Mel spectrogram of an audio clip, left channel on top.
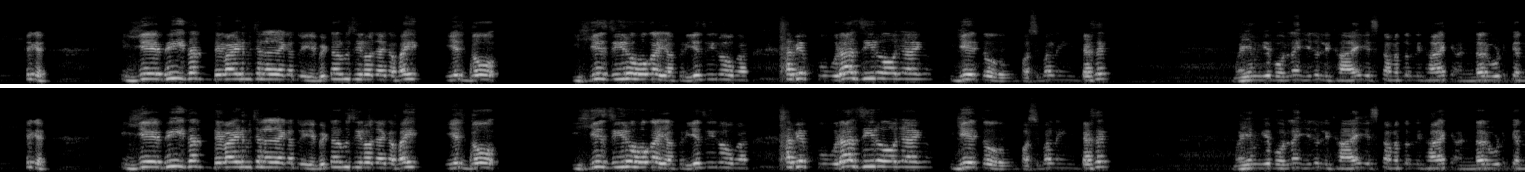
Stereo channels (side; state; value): both; normal; correlation 0.82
